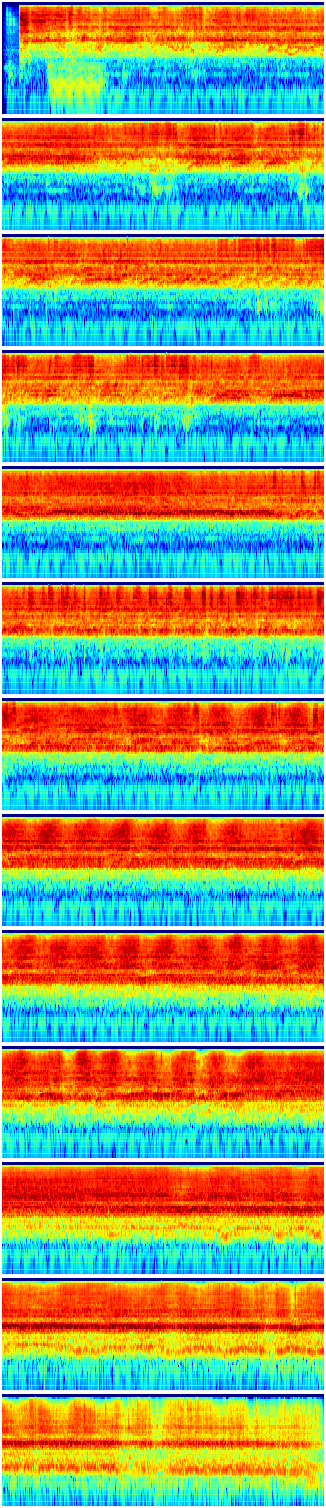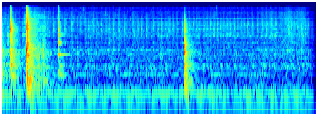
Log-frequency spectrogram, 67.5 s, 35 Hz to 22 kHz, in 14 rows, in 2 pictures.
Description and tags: Cappuccino coffee steamer throating. - 01-04
espresso machine steaming or frothing milk, (was ment for a malfunction machine in the movie)
steam-wand, espresso-machine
